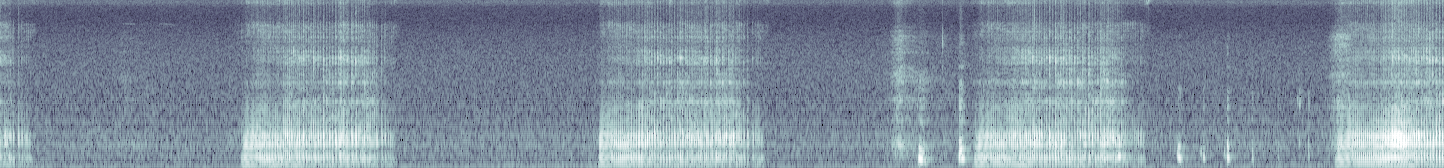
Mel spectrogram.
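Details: An adult man, asleep after drinking at Oktoberfest, gives loud rattling snores about a second and a half long, recurring every three to four seconds with quiet gaps; snoring.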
